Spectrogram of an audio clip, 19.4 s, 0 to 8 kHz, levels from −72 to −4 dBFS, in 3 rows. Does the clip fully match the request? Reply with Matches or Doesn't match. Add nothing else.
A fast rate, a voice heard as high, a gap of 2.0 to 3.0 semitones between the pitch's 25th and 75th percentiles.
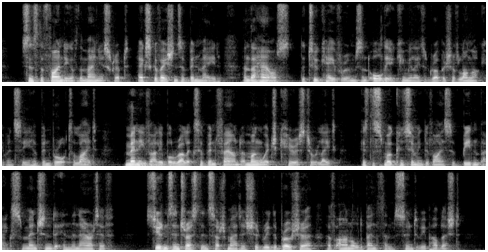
Doesn't match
